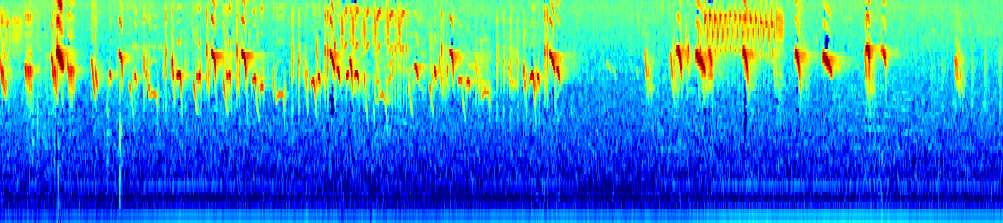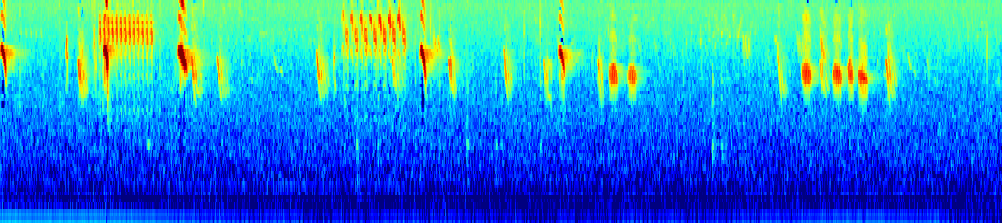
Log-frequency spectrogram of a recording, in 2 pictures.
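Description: Birds chirping: many short, high calls in busy clusters with brief pauses, over a faint low steady hum.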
